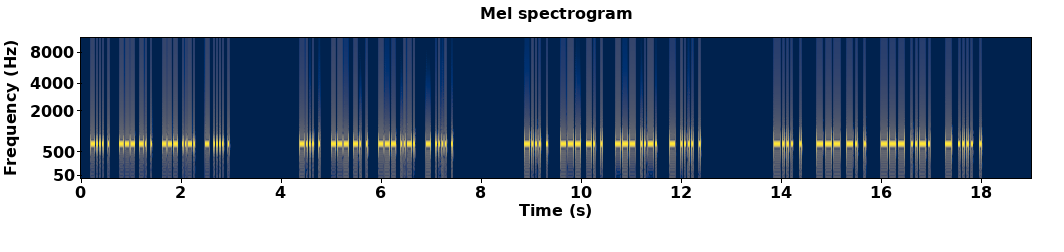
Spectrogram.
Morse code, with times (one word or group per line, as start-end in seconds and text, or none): 0.2-0.6 BE
0.8-1.4 ONE
1.6-2.3 OF
2.5-3.0 THE
4.4-4.8 BE
5.0-5.7 ONE
6.0-6.7 OF
6.9-7.4 THE
8.9-9.3 BE
9.6-10.4 ONE
10.7-11.5 OF
11.8-12.4 THE
13.9-14.4 BE
14.7-15.7 ONE
16.0-17.0 OF
17.3-18.0 THE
